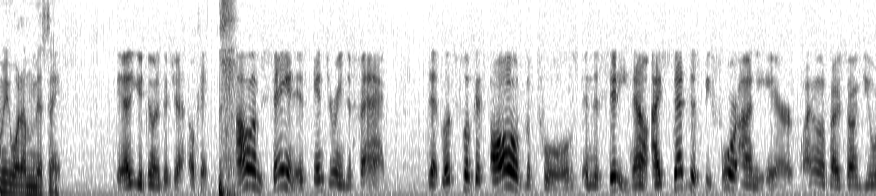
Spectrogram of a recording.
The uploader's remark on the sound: Then the ordiance guy called.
